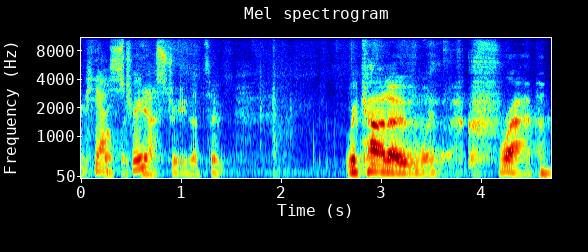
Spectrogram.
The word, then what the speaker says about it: Piastri: Piastri, that's it.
